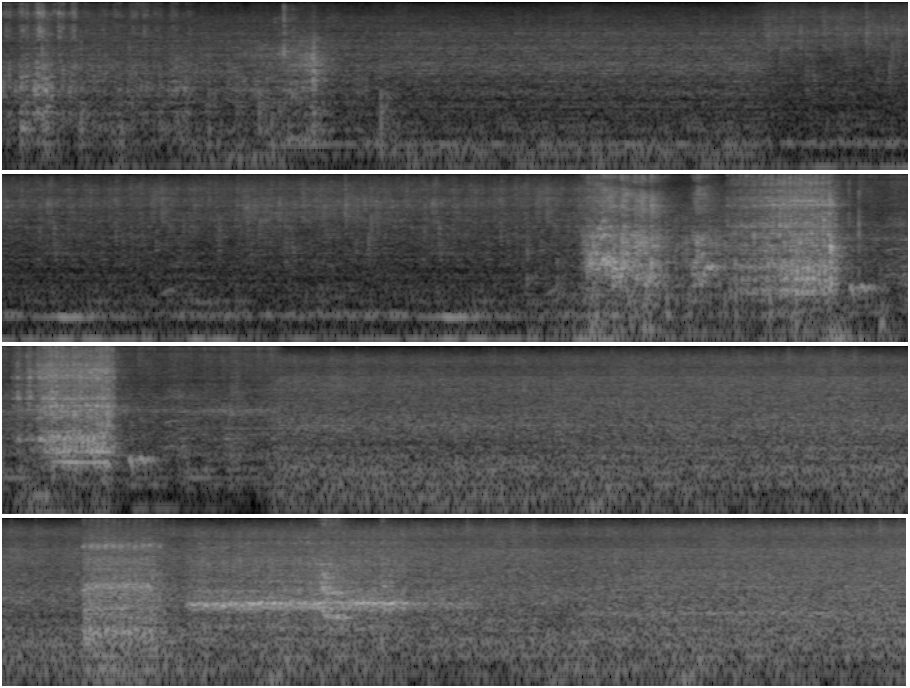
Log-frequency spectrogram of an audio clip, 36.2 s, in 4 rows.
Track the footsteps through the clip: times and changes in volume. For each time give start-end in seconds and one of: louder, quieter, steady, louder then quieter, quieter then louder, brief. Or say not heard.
not heard.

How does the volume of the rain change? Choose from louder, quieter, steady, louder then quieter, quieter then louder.
louder.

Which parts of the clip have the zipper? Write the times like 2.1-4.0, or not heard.
1.7-3.2, 14.3-16.3, 30.2-31.1.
